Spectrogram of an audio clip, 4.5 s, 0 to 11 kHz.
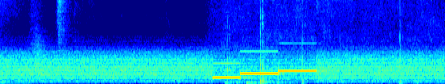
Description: Telephone call progress tone (North American plan), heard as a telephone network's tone, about 910, 1430, 1800 Hz, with phone line noise, room echo and the noise of a restroom. Special information tone.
